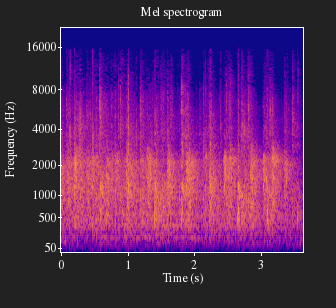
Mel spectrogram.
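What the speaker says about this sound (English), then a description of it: "our panel, another round of applause for them," An audience at a diplomatic session applauds a panel: a dense, steady wash of many hands clapping that holds at an even level for the whole stretch, with no voices on top.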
